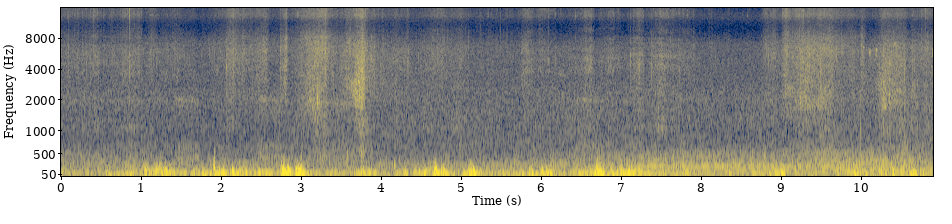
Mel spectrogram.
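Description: Wind buffeting the microphone: an uneven, gusty low rumble that comes and goes, with a light rustle now and then.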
